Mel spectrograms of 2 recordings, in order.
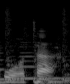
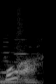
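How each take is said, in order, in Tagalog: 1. Matalim ang tunog ng T. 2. Nawawala ang tunog ng T. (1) "ang letrang T naman ay mas lalong nagiging sharp" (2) "Cockney accent na magiging wa"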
